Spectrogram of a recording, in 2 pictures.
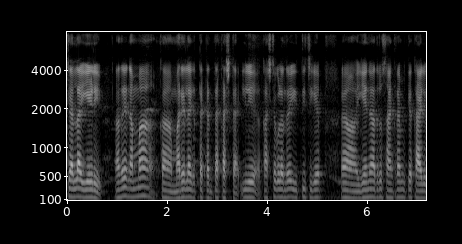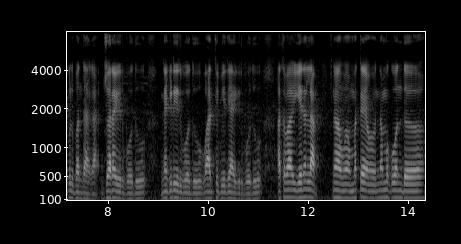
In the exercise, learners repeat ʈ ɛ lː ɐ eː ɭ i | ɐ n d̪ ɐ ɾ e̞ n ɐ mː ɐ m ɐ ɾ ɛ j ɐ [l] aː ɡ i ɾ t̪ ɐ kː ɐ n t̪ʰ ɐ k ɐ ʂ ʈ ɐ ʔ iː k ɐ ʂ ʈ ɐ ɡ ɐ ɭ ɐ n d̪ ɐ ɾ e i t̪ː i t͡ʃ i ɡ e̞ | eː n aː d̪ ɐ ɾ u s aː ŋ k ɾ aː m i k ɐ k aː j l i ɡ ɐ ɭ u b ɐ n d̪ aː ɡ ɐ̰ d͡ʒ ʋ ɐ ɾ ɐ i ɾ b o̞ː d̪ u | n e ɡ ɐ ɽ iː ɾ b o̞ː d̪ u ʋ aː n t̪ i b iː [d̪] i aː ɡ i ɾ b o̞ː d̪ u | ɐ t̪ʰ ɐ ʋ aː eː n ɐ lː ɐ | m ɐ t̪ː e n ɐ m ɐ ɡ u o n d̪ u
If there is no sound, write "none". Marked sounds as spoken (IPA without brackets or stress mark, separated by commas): l, d̪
